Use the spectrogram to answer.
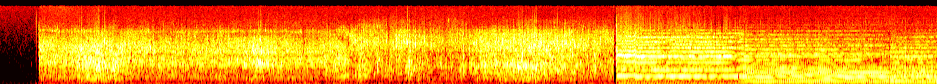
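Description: A rough, cold sea churns with a loud, broad rushing wash of waves that lasts several seconds, then gives way to sustained musical tones.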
